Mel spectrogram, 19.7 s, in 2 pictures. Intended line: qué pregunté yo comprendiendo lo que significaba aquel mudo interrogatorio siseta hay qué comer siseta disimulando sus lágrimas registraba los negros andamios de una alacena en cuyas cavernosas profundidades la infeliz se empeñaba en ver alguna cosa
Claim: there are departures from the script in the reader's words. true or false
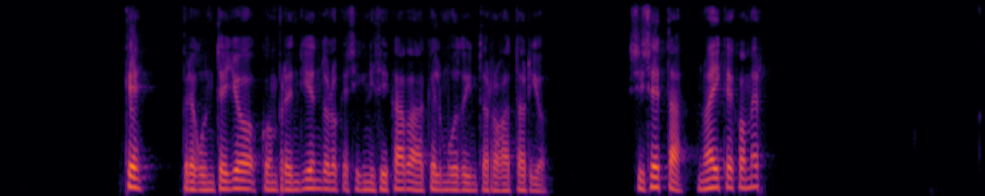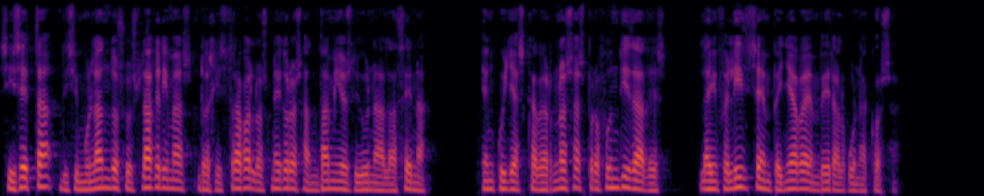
true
